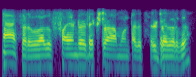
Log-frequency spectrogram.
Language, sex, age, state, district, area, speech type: Kannada, male, 30-45, Karnataka, Raichur, rural, conversation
